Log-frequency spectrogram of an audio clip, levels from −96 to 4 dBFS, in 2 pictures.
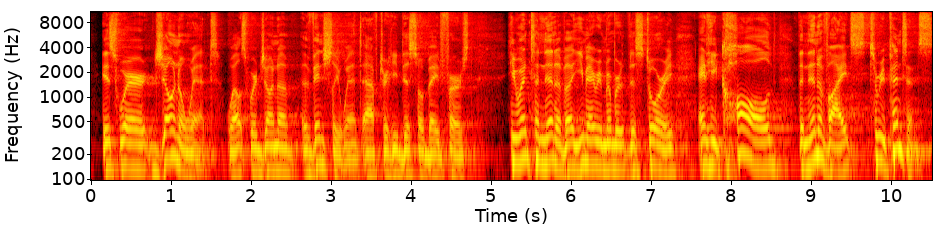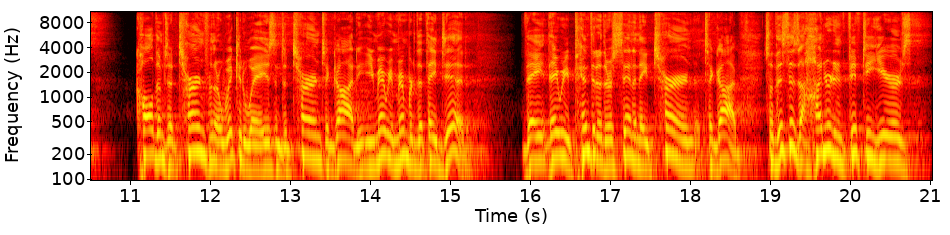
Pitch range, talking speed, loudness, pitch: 130-185 Hz, 190 wpm, -24 LUFS, 145 Hz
